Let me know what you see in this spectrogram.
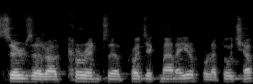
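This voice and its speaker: With a Spanish accent, a man talks at a fairly high pitch in a dark, mellow tone, the sound dry and close with no echo. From Spain. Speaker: mining company president. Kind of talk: interview.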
